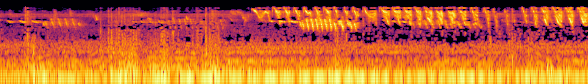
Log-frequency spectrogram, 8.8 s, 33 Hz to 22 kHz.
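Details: Bigodinho, or lined seedeater, 2023 season in Camelão and Torneiro styles: short trilled phrases amid clicks, then a strong rattling trill joined by a very high, rapidly pulsed buzzing series.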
